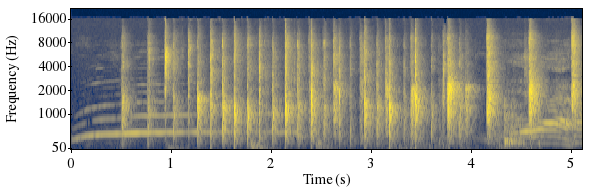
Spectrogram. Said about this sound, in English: Clap it up.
